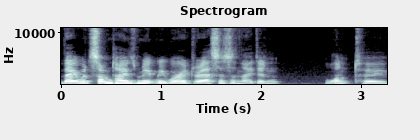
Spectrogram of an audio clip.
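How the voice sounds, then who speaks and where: A woman's fairly high-pitched voice with lively intonation, in a British accent. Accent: noticeable regional British. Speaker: nail artist and content creator. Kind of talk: scripted personal coming-out talk to camera.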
